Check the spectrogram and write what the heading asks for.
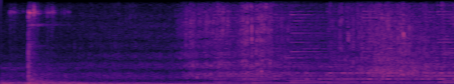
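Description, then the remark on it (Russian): A steady motor drone with low harmonic hum and water wash as a whale-hunting crew from the village of Uelen heads out to sea in several boats, continuing evenly throughout with no voices. “В море выходит на нескольких лодках.”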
